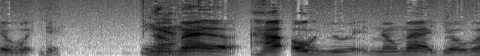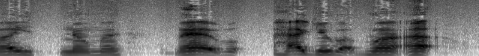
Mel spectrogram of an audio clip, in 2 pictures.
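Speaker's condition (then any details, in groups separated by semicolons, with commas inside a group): Cerebral palsy; from birth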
